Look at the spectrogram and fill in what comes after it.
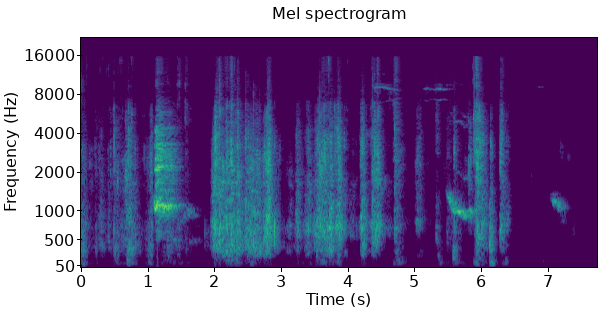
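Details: Five-week-old Cavalier King Charles Spaniel puppies from Myra and Remy's litter at Red Barn Cavaliers, indoors during weight checks on a chilly Thursday morning: short falling whines mixed with noisy yelps and rustling bursts, then a final thin whine.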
